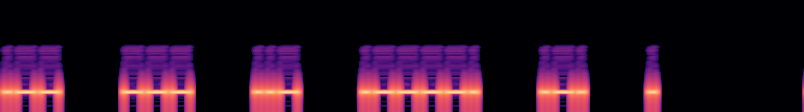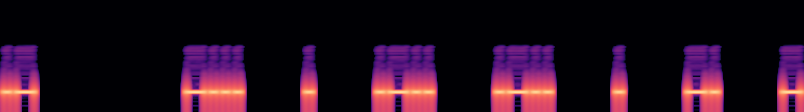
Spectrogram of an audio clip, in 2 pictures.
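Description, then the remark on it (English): A single steady tone pulses on and off in short and long beeps, tapping out a listener's name in Morse code in uneven groups with brief silences between, clear with no voices. “Oh, and after being a string of symbols last time, Ivor Hewitt changed his name to Morse code. So here that is for him.”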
